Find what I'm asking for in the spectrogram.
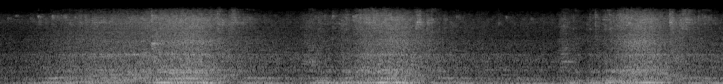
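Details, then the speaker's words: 2007 Toyota RAV4 V6, 427k miles, P0171 bank 1 lean, power loss under medium load, plugs, coils and MAF already replaced: engine swells and sags every two seconds, climbing lazily under load despite 45 psi fuel pressure; cause not yet found. "you can hear the engine is not responding very quickly even though our fuel pressure seems to be fine 45 PSI"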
